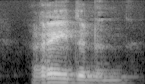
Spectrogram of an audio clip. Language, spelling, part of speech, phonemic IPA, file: Dutch, redenen, verb / noun, /ˈreːdənə(n)/, Nl-redenen.ogg
- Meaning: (verb) 1. to speak 2. to discuss 3. to reason; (noun) plural of reden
